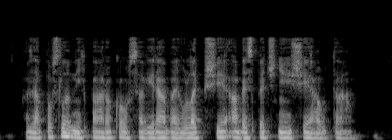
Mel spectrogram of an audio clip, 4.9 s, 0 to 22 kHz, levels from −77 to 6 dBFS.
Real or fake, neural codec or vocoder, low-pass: real; none; 7.2 kHz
